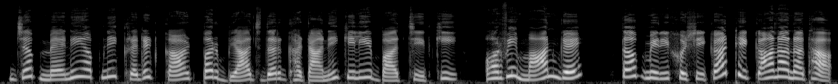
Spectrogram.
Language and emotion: Hindi, happy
